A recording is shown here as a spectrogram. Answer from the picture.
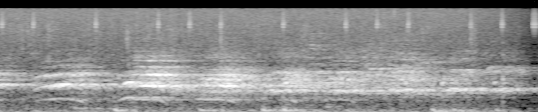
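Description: Unidentified calls at night, heard from inside a shelter: a run of short cries that rise and fall in pitch, about two a second, with low thumps underneath.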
